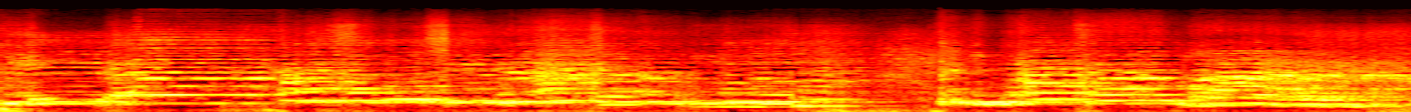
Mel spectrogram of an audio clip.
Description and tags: this is a little project i did to help children understand the dynamic nature of wood. sometimes you think wood should be knocked but then you regret it when she knocks your wood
